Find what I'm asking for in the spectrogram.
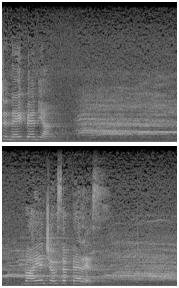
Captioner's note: applause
